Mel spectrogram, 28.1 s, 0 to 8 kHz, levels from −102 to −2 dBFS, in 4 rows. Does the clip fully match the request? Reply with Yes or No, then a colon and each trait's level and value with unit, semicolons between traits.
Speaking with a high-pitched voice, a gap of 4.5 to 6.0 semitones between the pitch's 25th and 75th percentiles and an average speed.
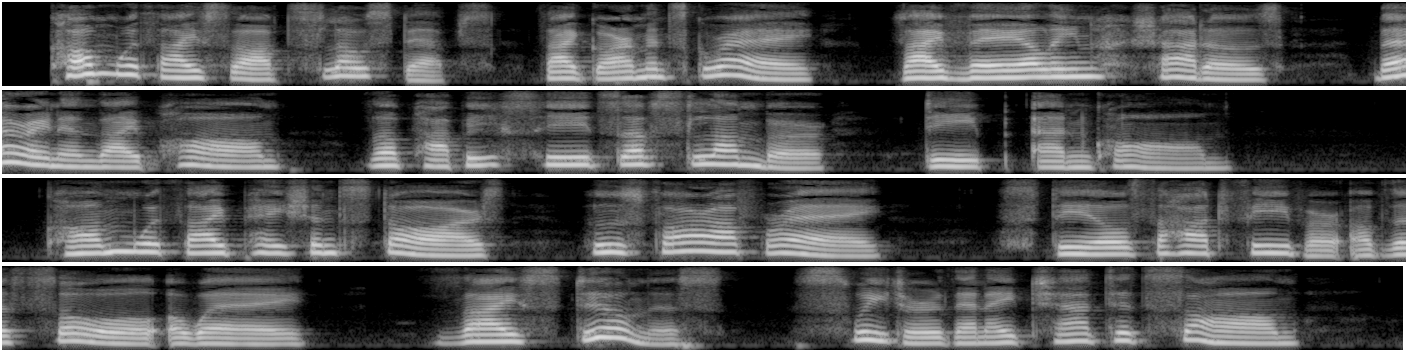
No: high, 205 Hz; wide, 5.6 semitones; slow, 105 wpm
